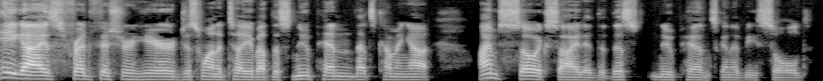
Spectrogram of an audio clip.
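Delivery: flat, unexcited monotone with no excitement. Demonstrating a dull product announcement, the speaker uses a flat, unexcited voice. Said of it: "without any excitement whatsoever".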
